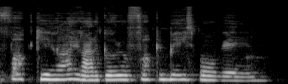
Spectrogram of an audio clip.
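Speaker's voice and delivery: loud, high cussing; retold angry retort. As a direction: re-enact a heated brush-off in a quarrel. Retold cussing quarrel on the phone.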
